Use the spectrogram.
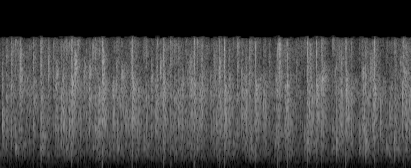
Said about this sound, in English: And I think these guys deserve a huge round of applause for what they've done.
